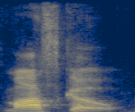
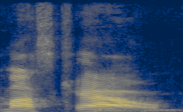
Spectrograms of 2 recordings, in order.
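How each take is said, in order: First: The final syllable does not rhyme with cow. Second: The final syllable rhymes with cow. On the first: The speaker calls it right. "it's Moscow" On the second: The speaker calls it wrong. "putting a cow in Moscow"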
